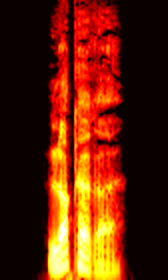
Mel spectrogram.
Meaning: inflection of lockern: 1. first-person singular present 2. first/third-person singular subjunctive I 3. singular imperative
- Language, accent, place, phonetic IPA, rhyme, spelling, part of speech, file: German, Germany, Berlin, [ˈlɔkəʁə], -ɔkəʁə, lockere, verb / adjective, De-lockere.ogg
